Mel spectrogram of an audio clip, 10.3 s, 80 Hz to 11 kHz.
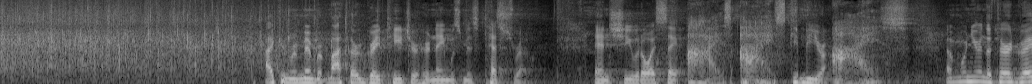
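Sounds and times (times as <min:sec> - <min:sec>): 
audience clapping: 0:00.0 - 0:04.0
speech: 0:02.6 - 0:10.3.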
